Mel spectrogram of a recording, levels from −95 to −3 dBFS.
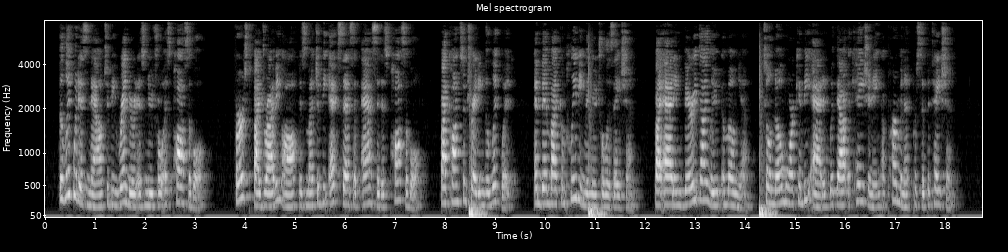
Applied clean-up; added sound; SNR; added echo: none; Bass drum; 3 dB; reverberation time 0.3 s.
